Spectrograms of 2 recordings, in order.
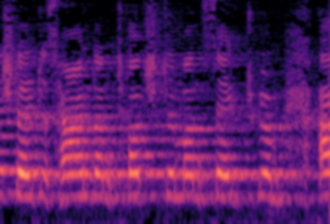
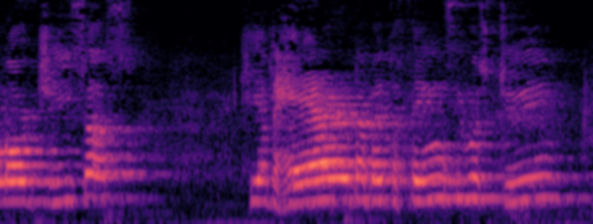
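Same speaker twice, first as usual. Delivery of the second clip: usual speaking voice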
